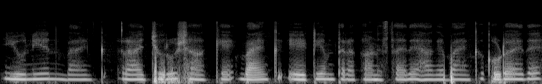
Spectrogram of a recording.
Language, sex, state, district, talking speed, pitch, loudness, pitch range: Kannada, female, Karnataka, Raichur, 165 wpm, 230 Hz, -21 LUFS, 220-245 Hz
